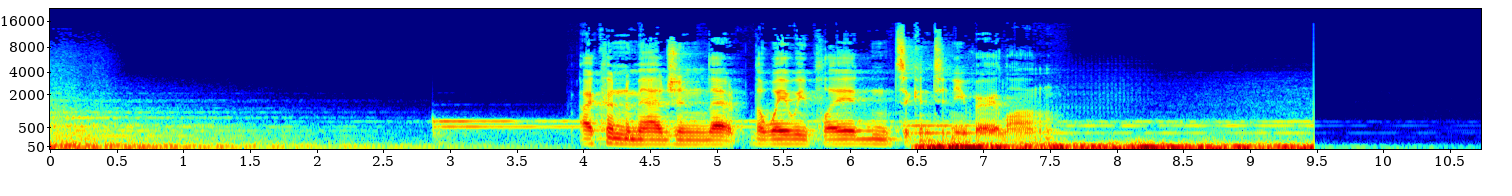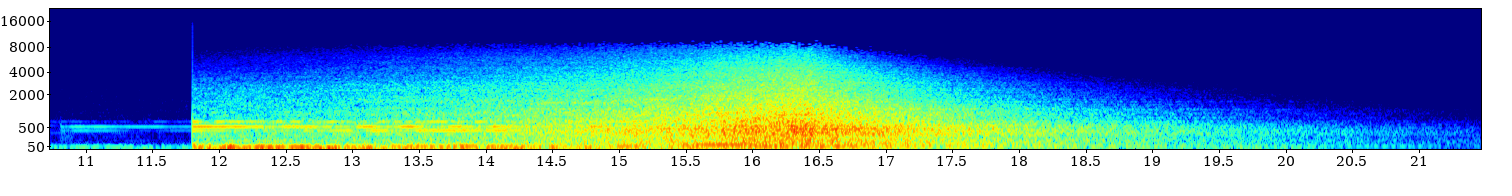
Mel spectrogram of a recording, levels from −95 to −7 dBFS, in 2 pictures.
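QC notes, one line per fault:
9.49–11.81 s, one channel inverted: the sound falls by about 35 dB for 2.3 s but a low residue persists, unlike a dropout or mute. The likely cause is reversed polarity on one stereo channel, cancelling their shared content when summed to mono.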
